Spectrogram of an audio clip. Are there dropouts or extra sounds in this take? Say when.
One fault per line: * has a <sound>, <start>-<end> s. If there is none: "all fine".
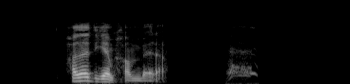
* has a bark, 2.3-2.6 s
